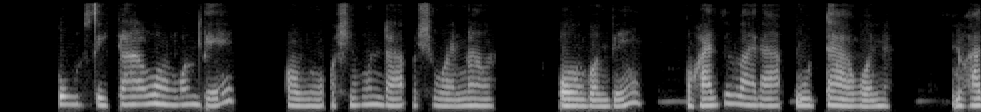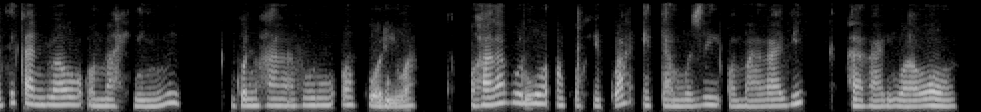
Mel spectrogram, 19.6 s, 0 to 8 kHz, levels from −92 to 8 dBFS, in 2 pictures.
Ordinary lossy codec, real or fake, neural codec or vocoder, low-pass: MP3, 64 kbps; fake; codec, 24 kHz, 3 kbps, HILCodec; 7.2 kHz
